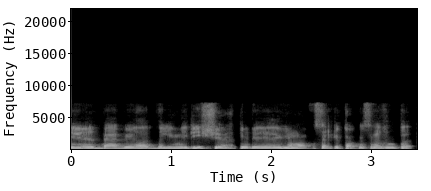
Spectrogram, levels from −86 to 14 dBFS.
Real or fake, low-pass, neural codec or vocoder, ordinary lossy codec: fake; 7.2 kHz; codec, 44.1 kHz, 2.6 kbps, SNAC; MP3, 64 kbps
